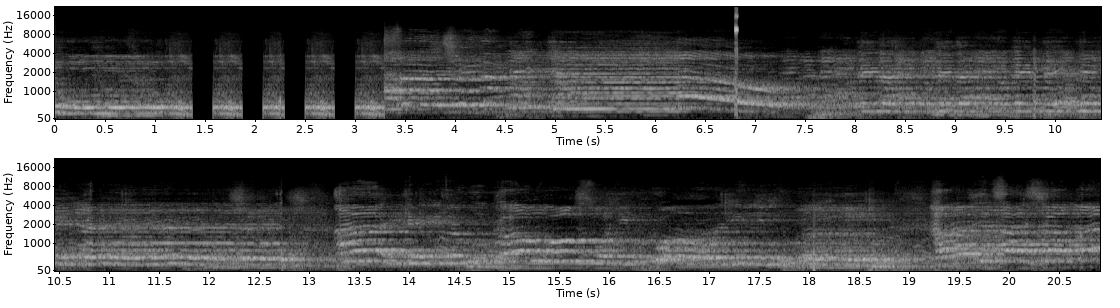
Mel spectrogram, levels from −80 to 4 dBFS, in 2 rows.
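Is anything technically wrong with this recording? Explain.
Yes. From 1.37 to 3.29 s there is a stutter with silent gaps, likely from a stalled player retrying. It replays a 288 ms fragment four times, each followed by about 212 ms of dead silence, every 500 ms.

Damaged data in the compressed stream breaks decoder sync at 2.22–2.26, 6.79–6.83, 9.77–9.81, 12.70–12.73 and 18.03–18.06 s, each heard as a brief chirp or blip.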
